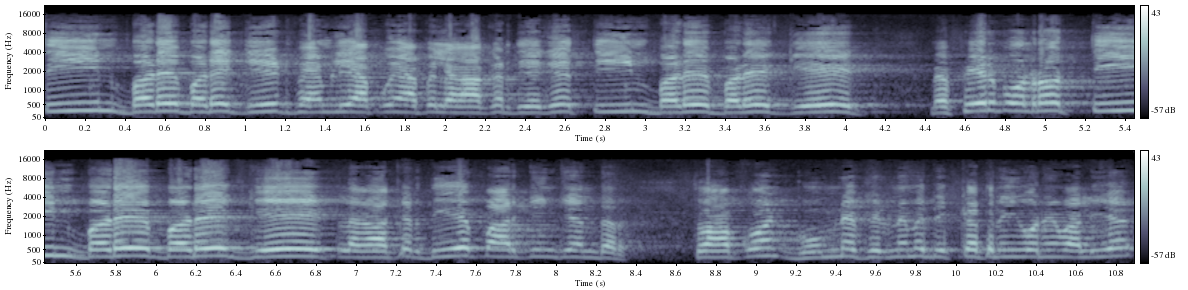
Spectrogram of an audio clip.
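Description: A man speaks at a fairly slow pace with hardly any pauses. His pitch is extremely high for a man, and his intonation is flat and monotone. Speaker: real estate dealer. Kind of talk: sales pitch.

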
